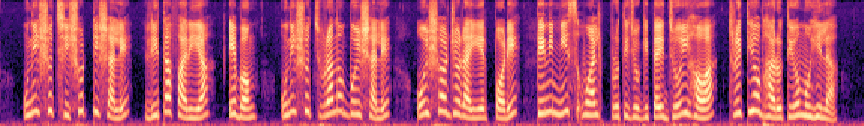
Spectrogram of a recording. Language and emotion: Bengali, neutral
